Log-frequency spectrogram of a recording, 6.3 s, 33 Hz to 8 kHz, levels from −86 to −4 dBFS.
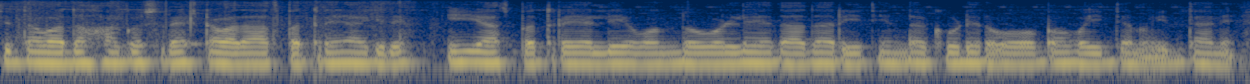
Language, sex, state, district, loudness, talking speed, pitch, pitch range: Kannada, male, Karnataka, Shimoga, -33 LUFS, 135 wpm, 130 Hz, 125-135 Hz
